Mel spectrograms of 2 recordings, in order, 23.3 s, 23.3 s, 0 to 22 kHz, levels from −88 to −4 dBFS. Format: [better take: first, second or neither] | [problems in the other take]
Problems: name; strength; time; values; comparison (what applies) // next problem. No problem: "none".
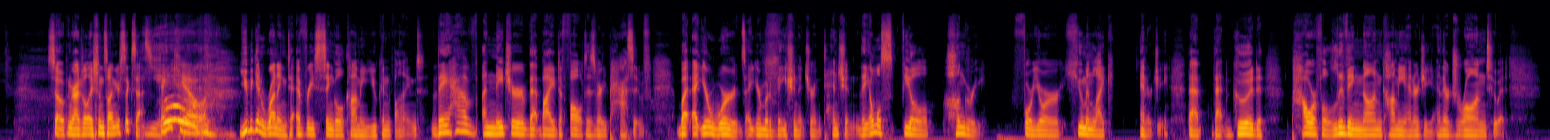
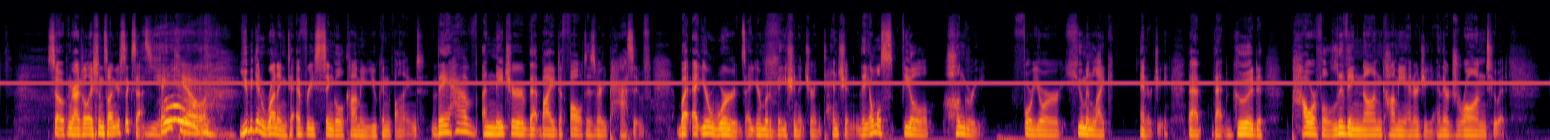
first | high-pitched whine; noticeable; throughout; 2 kHz, 10 dB below the speech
